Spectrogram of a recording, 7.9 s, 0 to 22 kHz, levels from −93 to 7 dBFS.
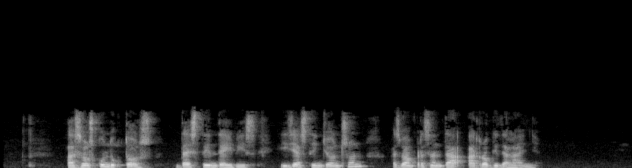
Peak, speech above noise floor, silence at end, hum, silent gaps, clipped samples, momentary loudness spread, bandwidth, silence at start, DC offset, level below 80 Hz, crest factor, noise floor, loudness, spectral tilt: -2 dBFS; 55 dB; 1.2 s; none; none; under 0.1%; 12 LU; 7.8 kHz; 0.35 s; under 0.1%; -60 dBFS; 16 dB; -72 dBFS; -18 LUFS; -5.5 dB/octave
